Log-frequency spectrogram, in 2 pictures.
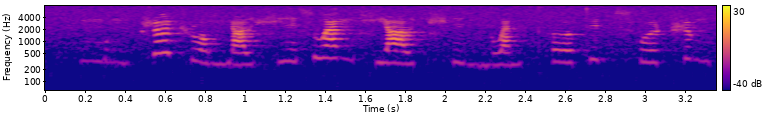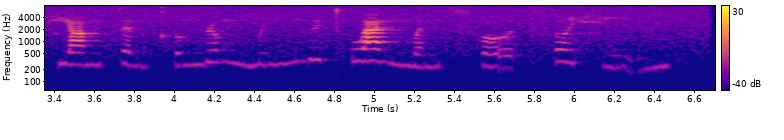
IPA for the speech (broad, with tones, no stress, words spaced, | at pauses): mʊ̰˨˩ŋ ʈ͡ʂɤ˥˩ʈ͡ʂwɔ˩mjɑ˩ʊ̯ ɕi˧˥swa˥˩n ɕjɑ˧˥ʊ̯t͡ɕʰḭ˨˩ŋɻwa˦n t̪ʰɤ˧˥t̪y˧t͡sʰu˧˥ʈ͡ʂʊ˥˩ŋ ɕjɑ˧˥ŋsə̰˨˩nkʰʊ˧˥ŋɻʊ˥˩ŋ mi˧˥ŋ my˥˧t̪ʰwa˥˩n mə˧˥n t͡sʰo̰˨˩ʊ̯ t͡sʰɤ˥˩ ɕḭ˨˩˦ŋ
